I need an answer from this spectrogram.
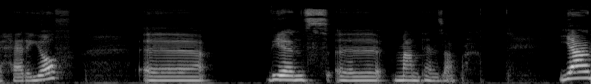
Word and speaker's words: Xerjoff: Sprawdziłam, jak się tę markę czyta, żeby sobie nie wymyślać już i nie tworzyć nowych słów, więc jestem pewna, że tę markę czyta się Heriow, więc mam ten zapach.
